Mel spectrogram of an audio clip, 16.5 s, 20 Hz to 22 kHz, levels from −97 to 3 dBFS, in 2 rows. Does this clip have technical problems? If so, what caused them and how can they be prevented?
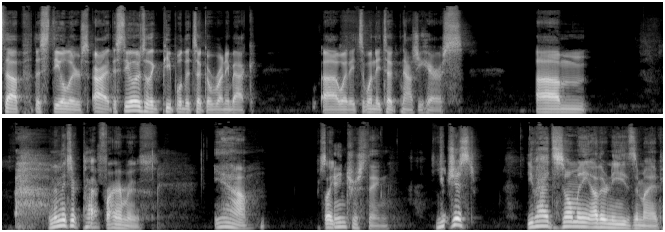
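No, nothing in this recording points to a technical problem.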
